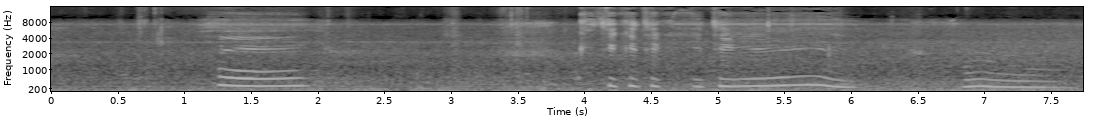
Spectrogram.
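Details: Hungry cats of various colors gathered in a cat yard, waiting to be fed. Several drawn-out, tonal meows rise briefly and fall at the end, spaced a couple of seconds apart, over a constant low rumble and some scattered clicks.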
